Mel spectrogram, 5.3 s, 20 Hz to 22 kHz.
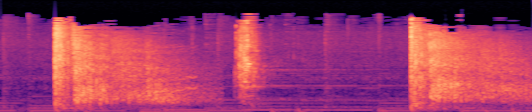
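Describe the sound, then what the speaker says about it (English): Shotgun blasts at a 4-H hunter education event: three loud, close reports spaced a second or two apart, each with a long rolling echo that fades outdoors. "They'll do shotgun."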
